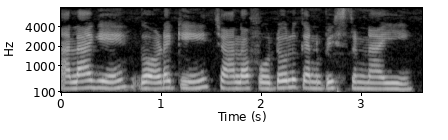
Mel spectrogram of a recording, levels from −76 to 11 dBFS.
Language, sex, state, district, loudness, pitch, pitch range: Telugu, female, Telangana, Hyderabad, -14 LUFS, 225 Hz, 215-235 Hz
